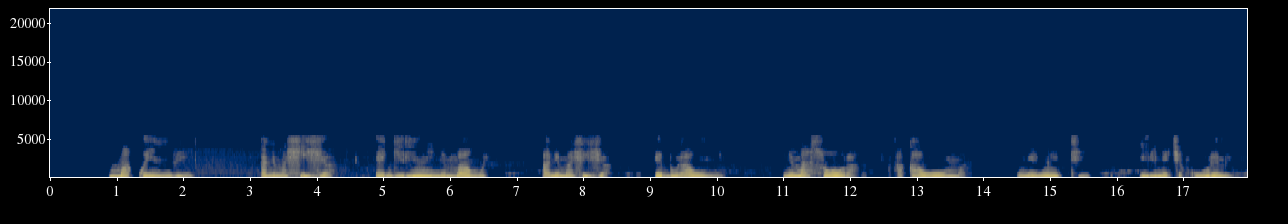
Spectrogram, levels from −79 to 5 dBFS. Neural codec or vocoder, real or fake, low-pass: codec, 16 kHz, 16 kbps, FreqCodec, smaller model; fake; 5.4 kHz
